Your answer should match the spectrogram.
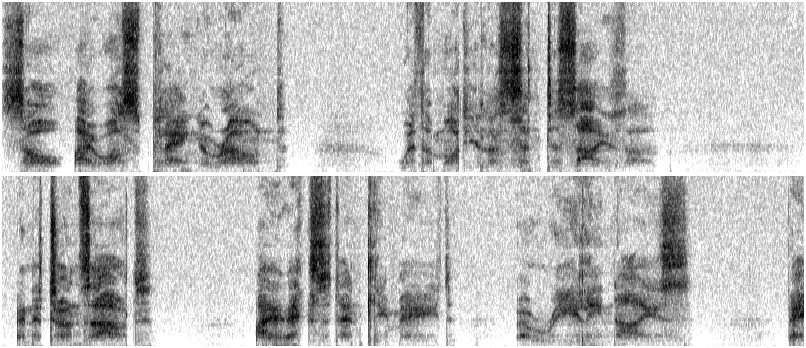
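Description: Whispered speech in short phrases with brief pauses between them, in ASMR style, with a few small clicks.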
